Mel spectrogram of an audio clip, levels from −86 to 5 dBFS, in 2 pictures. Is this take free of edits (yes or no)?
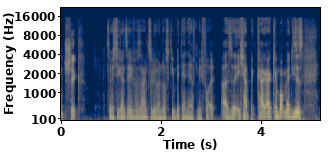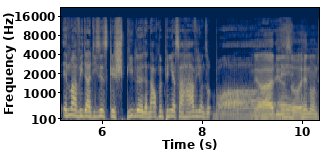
yes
